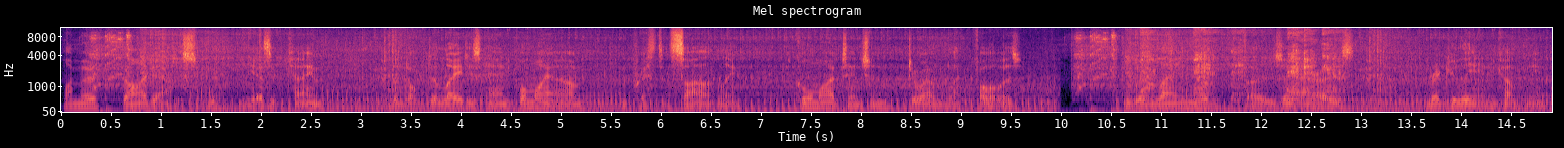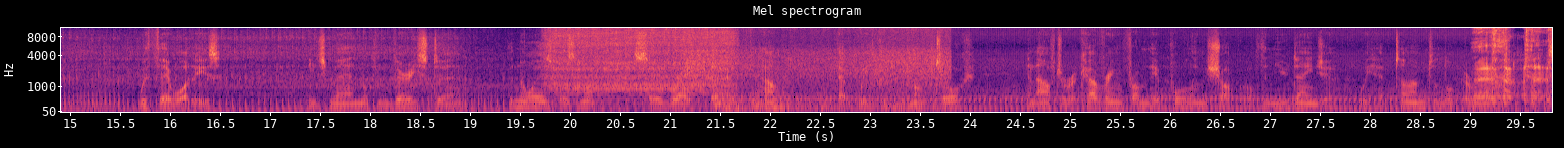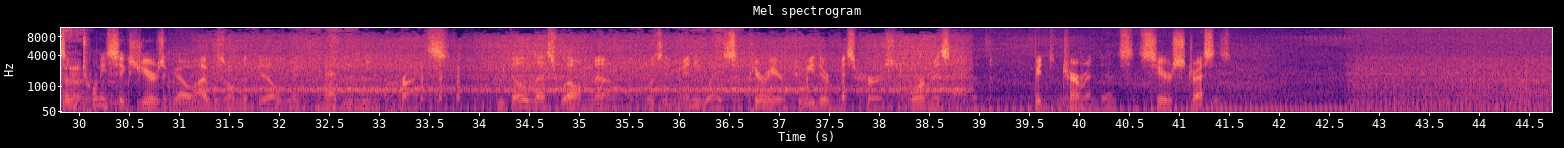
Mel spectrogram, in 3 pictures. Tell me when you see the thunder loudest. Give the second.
22 s.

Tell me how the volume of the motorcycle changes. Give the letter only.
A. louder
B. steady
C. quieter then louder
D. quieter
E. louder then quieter
B.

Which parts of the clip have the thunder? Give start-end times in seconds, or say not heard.
21.1-23.9.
